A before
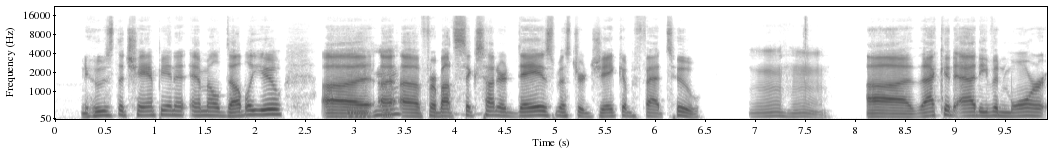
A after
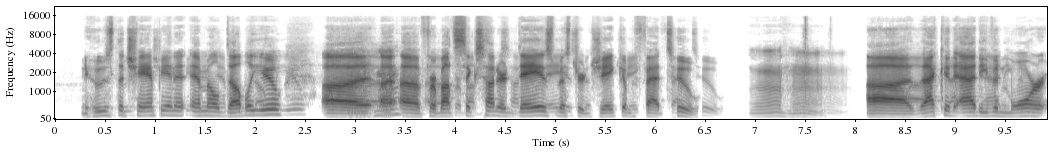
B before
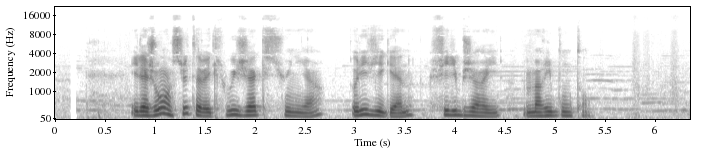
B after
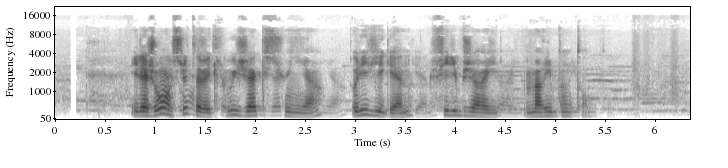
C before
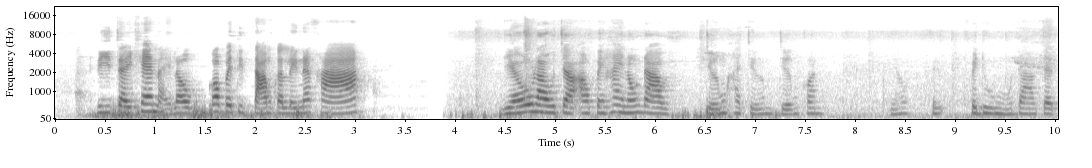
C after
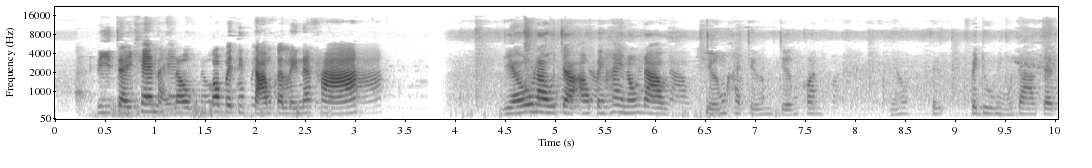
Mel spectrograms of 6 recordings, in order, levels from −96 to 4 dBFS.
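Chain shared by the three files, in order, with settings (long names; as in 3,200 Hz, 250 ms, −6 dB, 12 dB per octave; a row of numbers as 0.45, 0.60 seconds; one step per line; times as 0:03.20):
high-pass filter 1,100 Hz 12 dB per octave
single-tap delay 250 ms −19 dB
loudness normalisation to −27 LKFS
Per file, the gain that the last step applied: +11.5, +19.0, +15.5 decibels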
